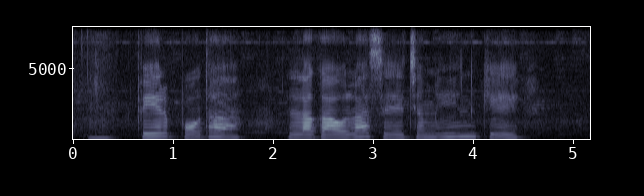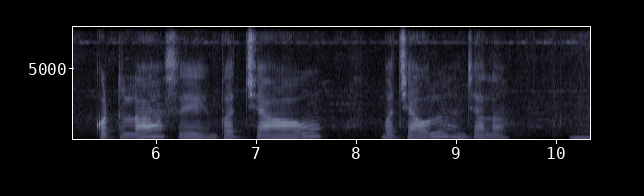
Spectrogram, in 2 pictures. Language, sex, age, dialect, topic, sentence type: Bhojpuri, female, <18, Southern / Standard, agriculture, statement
